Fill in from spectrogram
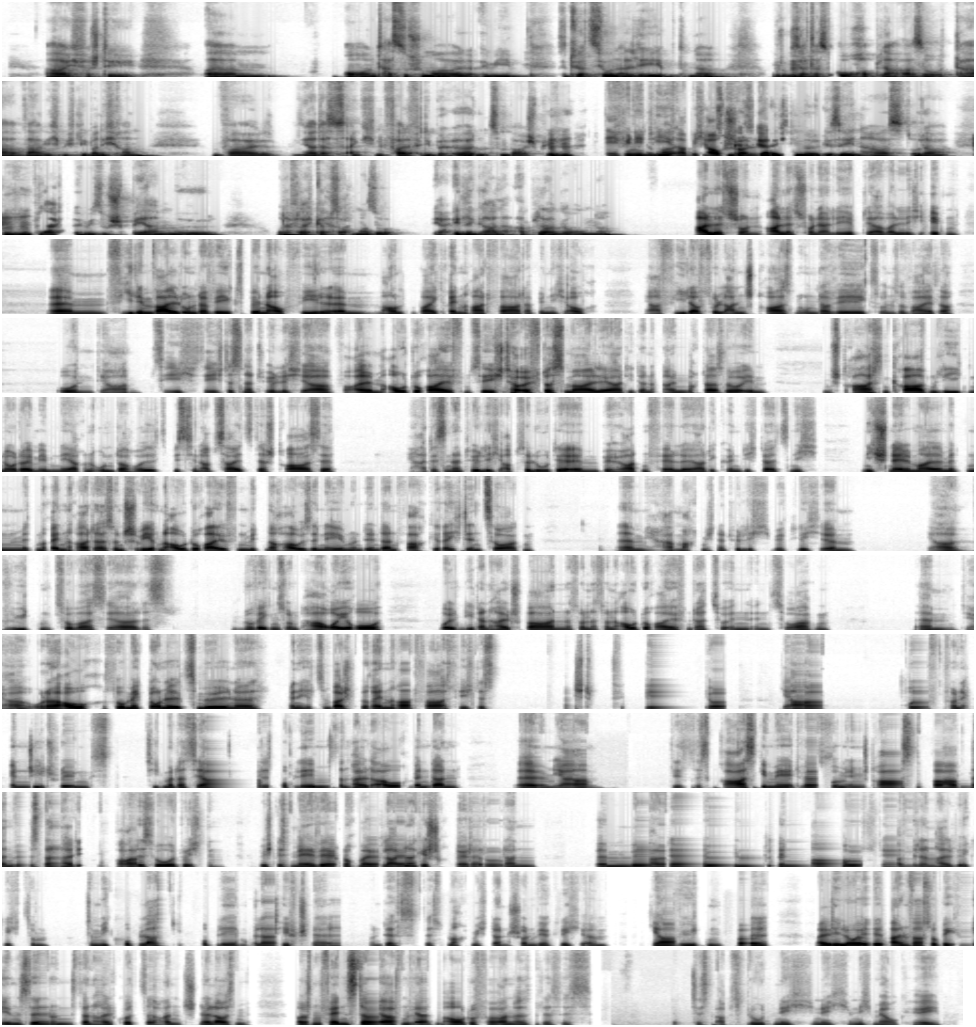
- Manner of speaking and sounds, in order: other background noise; distorted speech; static; laughing while speaking: "öfters mal"; unintelligible speech; unintelligible speech
- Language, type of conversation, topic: German, podcast, Wie reagierst du, wenn du in der Natur Müll entdeckst?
